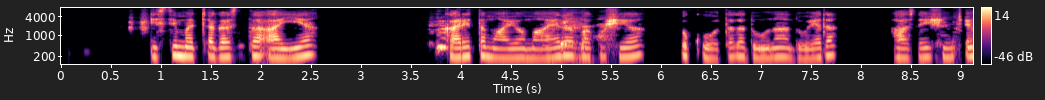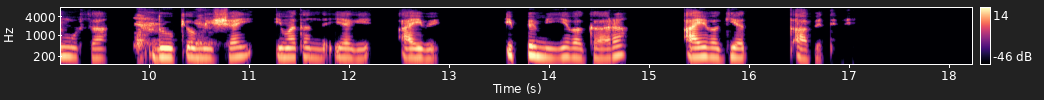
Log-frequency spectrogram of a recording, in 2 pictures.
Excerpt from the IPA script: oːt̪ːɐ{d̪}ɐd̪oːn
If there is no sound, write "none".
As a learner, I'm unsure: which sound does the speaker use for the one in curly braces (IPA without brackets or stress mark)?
d̪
